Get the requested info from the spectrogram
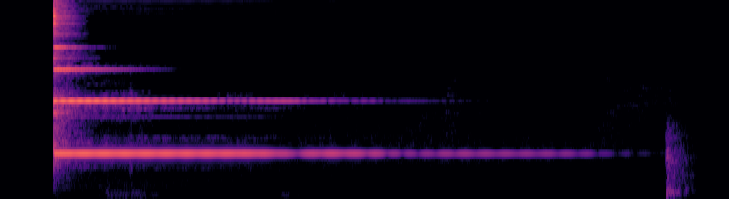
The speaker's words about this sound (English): And when I ring the bell, we are all a bit conditioned to close our eyes, but the invitation is to just keep your eyes open.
